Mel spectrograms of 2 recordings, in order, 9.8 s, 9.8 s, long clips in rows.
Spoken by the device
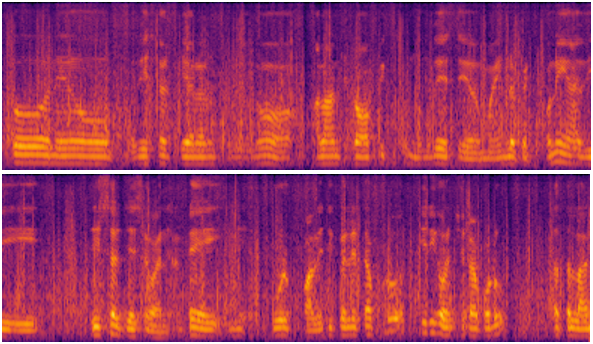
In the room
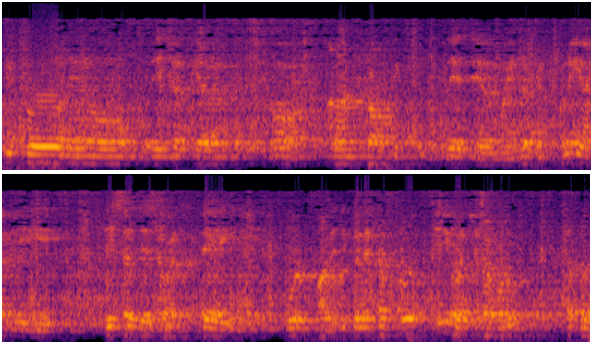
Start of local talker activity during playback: none

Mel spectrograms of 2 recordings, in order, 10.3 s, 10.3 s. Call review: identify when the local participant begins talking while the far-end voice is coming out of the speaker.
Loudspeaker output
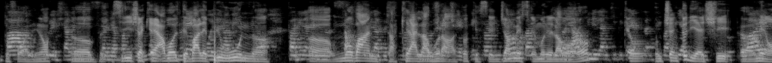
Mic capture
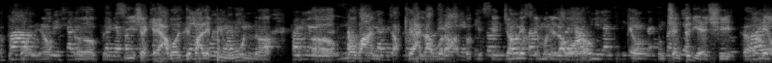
none

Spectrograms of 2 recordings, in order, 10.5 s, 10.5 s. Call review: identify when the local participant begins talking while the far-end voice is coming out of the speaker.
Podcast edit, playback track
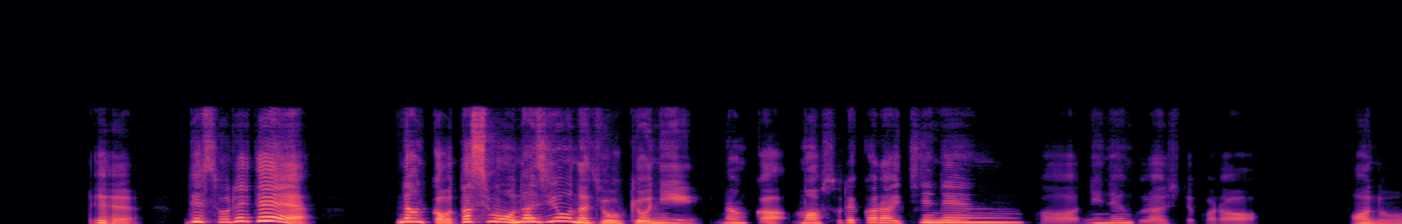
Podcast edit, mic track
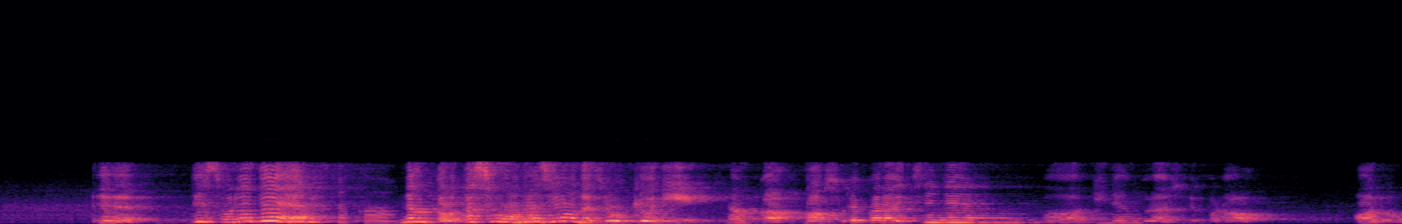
1.9 s

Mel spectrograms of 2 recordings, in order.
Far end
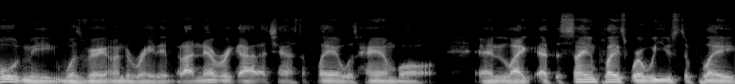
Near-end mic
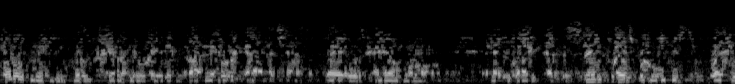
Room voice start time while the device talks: none

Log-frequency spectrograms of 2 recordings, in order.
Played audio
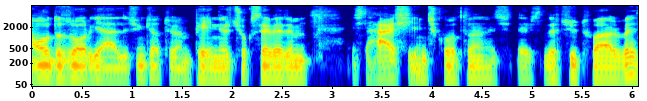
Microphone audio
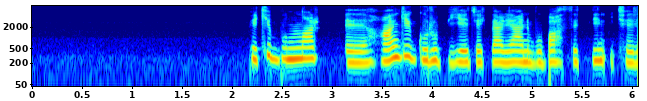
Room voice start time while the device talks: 2.2 s

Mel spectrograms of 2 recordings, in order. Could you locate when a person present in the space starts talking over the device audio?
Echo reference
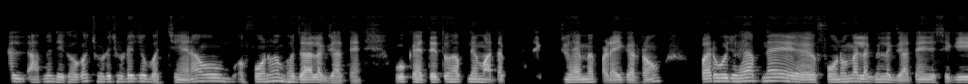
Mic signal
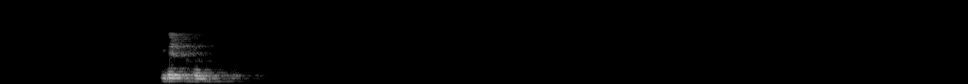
1.6 s

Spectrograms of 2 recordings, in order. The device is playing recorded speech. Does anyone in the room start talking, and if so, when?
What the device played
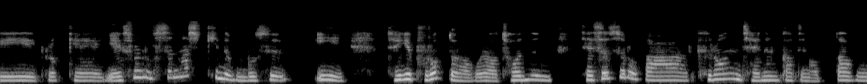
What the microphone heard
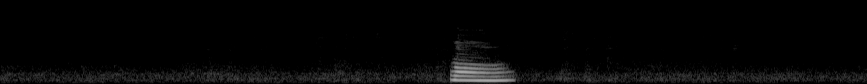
4.5 s

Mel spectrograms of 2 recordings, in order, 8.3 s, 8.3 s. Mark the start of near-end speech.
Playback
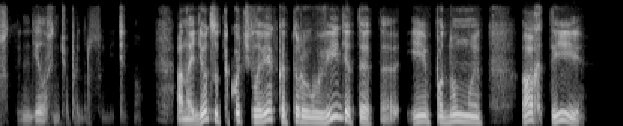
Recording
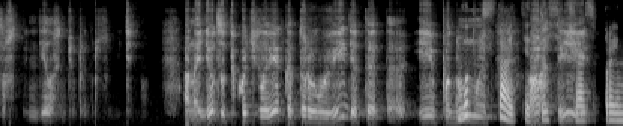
6.1 s

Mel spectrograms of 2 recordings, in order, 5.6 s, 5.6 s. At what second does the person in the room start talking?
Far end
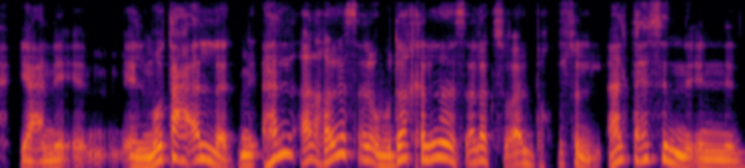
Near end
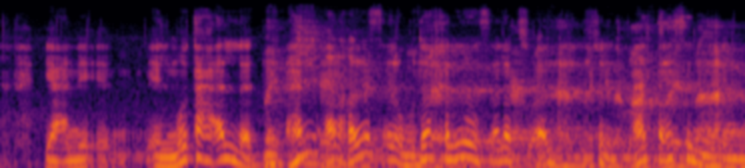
1.8 s

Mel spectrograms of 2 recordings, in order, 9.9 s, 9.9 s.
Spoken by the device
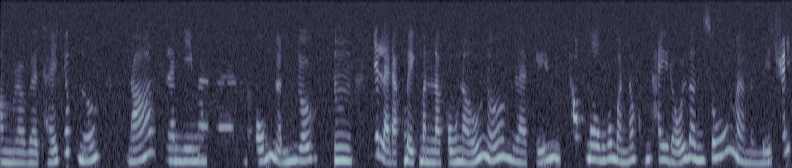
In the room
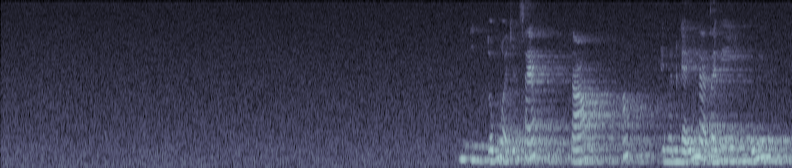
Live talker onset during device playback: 5.7 s

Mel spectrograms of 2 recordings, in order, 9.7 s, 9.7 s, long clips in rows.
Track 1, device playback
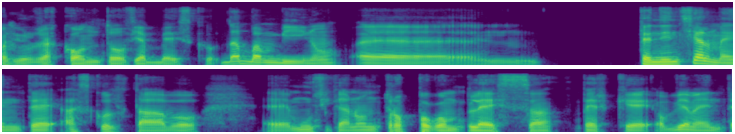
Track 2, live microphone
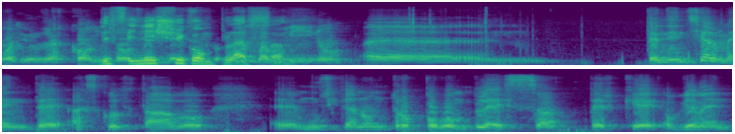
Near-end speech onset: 0.6 s

